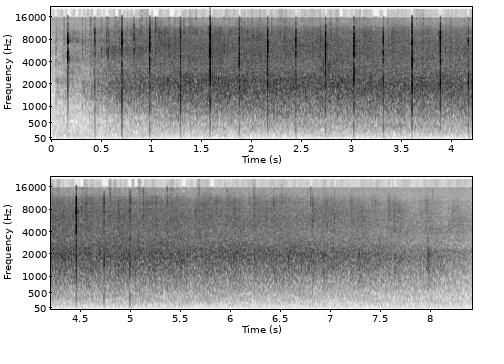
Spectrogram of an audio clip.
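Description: An audience at a Wake Forest physician assistant program graduation claps steadily, a dense sustained patter of many hands with a few sharp individual claps standing out, tapering slightly toward the end.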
